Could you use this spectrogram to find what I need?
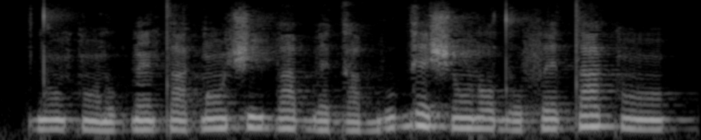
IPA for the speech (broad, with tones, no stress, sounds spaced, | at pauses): d ɔ̃˨ k ɔ̃˨ ɾ o˨ k͡p ɛ̃˨ t a˨ k͡p ɔ̃˧ ʃ i˧ b a˧ b ɛ˨ ɡ a˨ b u˨˦ ɡ ɛ˦˨ ʃ ɔ̃˧ ɾ ɔ˧ d o˨ f ɛ˧ t a˦ k ɔ̃˧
